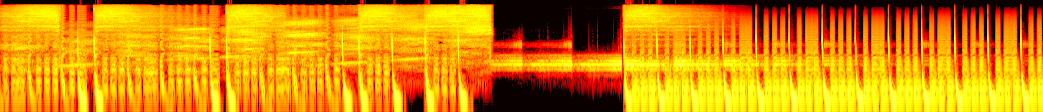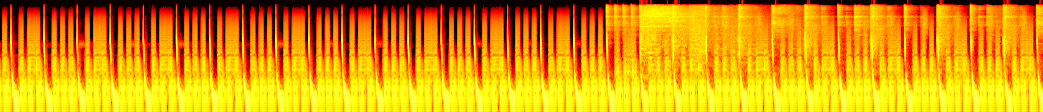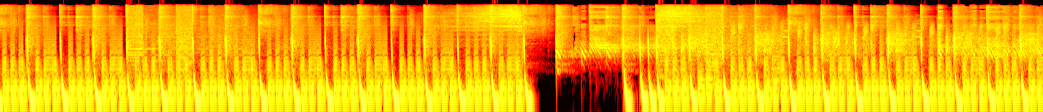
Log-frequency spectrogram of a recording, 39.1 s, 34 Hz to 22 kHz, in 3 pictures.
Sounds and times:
Trance music: 0:00.0 - 0:39.1.

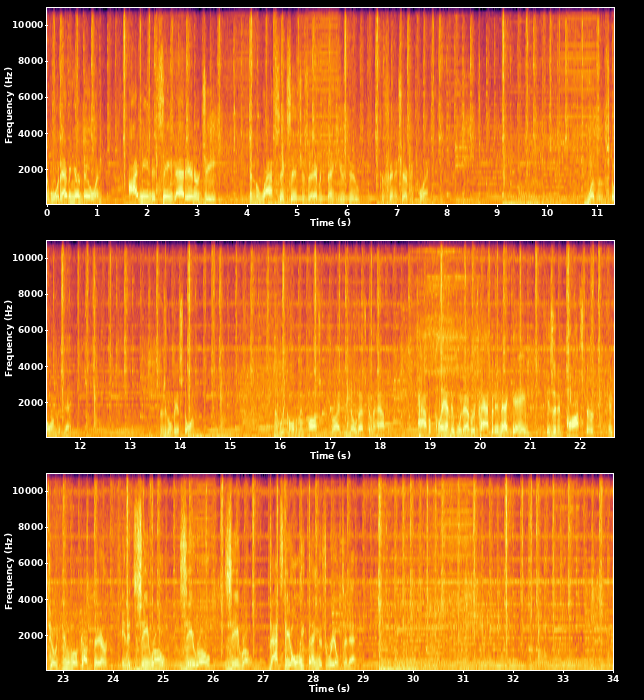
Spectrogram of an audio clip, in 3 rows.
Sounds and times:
Male speech, man speaking: 0:00.0 - 0:07.7, 0:10.7 - 0:11.9, 0:13.6 - 0:14.3, 0:15.9 - 0:18.2, 0:18.8 - 0:28.9
Music: 0:00.0 - 0:34.0
Narration, monologue: 0:00.0 - 0:34.0.

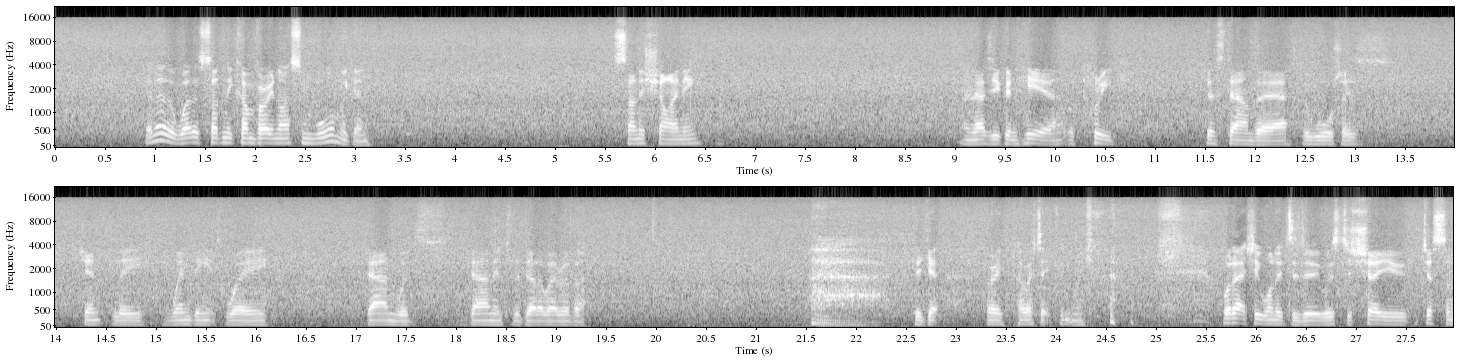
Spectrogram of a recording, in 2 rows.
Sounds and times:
Outside, rural or natural: 0:00.0 - 0:27.9
Pink noise: 0:00.0 - 0:27.9
Speech: 0:00.9 - 0:03.2, 0:05.6 - 0:06.5, 0:09.0 - 0:10.7, 0:11.5 - 0:13.3, 0:14.2 - 0:16.2, 0:17.1 - 0:19.3, 0:22.6 - 0:24.4, 0:25.6 - 0:27.9.

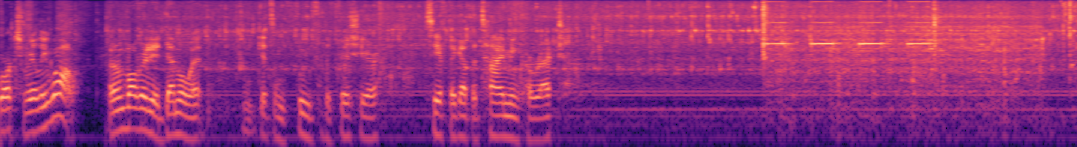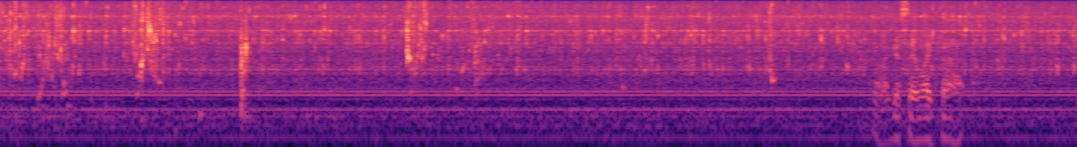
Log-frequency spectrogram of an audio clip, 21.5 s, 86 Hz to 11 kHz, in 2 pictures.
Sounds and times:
Speech: 0:00.0 - 0:05.8, 0:19.5 - 0:20.6
Fill (with liquid): 0:00.0 - 0:21.5.

